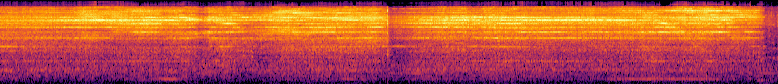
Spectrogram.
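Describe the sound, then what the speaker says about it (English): A router softening the edges of a simple wood project, a sustained high-pitched whine with steady bright hiss lasting about fifteen seconds, close and loud, a brief dip near the middle, no voices. "Soften all the edges with a router"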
